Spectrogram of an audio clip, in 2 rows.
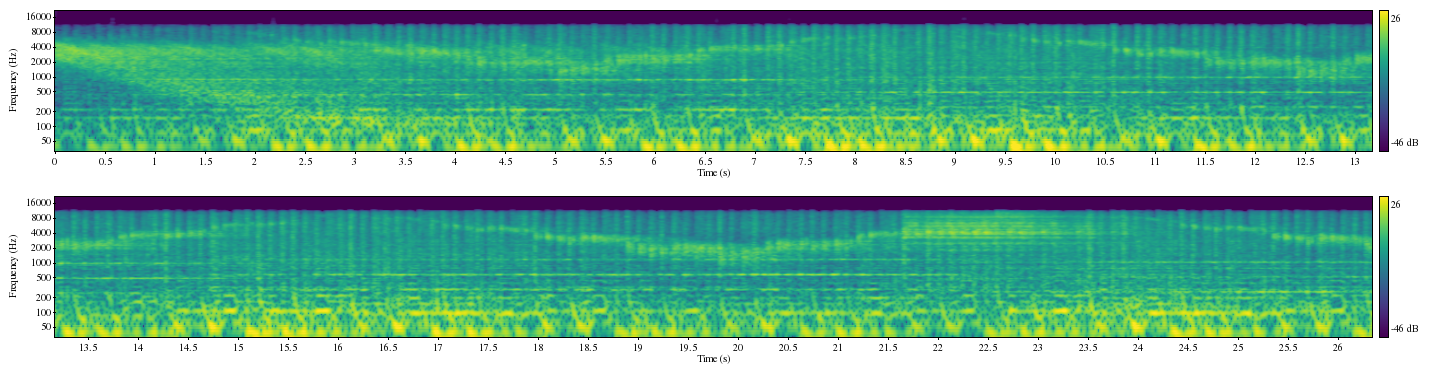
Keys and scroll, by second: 10.3 ctrl+z.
